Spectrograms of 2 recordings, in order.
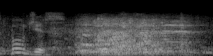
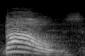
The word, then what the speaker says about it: bough: What is this bujas? Bujas, right in there. That's boughs. B-O-U-G-H is bough? Right.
